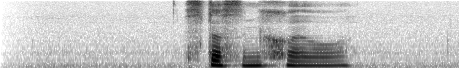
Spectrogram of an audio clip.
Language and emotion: Russian, neutral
